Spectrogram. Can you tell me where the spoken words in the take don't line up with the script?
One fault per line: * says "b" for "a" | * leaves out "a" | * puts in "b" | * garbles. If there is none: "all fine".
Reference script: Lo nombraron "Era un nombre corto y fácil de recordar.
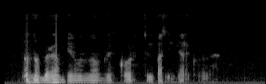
all fine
